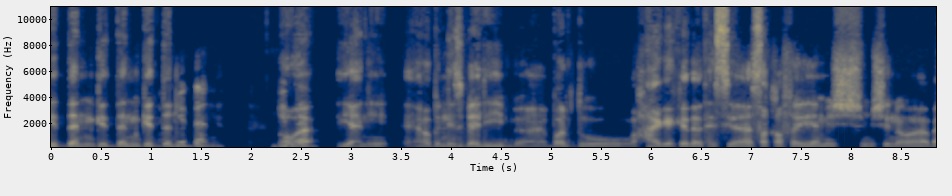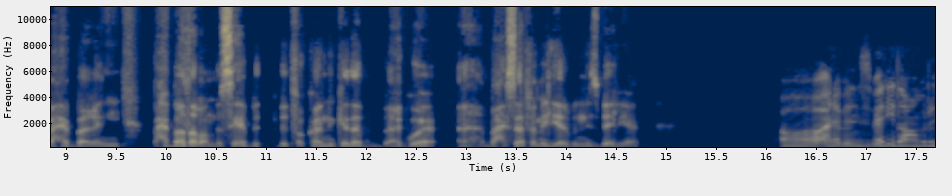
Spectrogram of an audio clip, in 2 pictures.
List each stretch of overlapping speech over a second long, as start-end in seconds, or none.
none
